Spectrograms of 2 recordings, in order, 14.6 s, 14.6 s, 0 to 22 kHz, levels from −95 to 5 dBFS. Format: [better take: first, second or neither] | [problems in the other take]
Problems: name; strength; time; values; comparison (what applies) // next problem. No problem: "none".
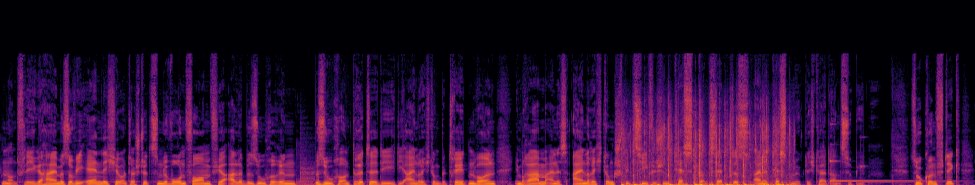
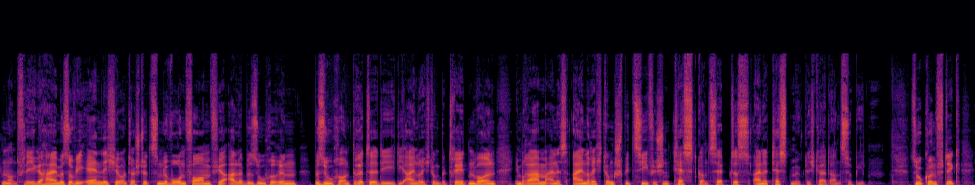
second | footsteps; faint; at 4.5 s; peak 15 dB below the speech // keyboard typing; loud; from 9.5 to 12 s; peak 3 dB above the speech // doorbell; faint; from 12 to 14 s; peak 10 dB below the speech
